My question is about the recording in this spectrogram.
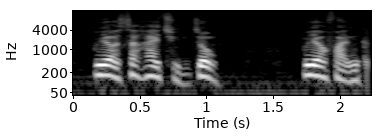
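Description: A person's voice in short bursts, in two stretches about a second apart, over a faint steady high-pitched whine.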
